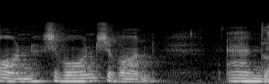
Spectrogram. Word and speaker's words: Siobhan: It's pronounced Siobhan. – Siobhan. – Why? – Why? The S and the I is a sh, yeah. – And the B and the H is a v.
